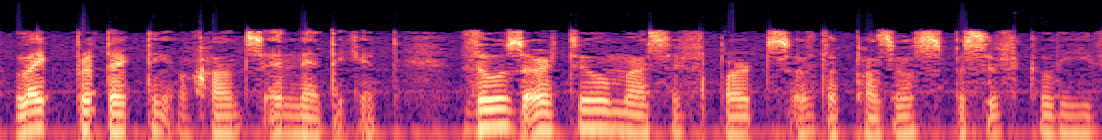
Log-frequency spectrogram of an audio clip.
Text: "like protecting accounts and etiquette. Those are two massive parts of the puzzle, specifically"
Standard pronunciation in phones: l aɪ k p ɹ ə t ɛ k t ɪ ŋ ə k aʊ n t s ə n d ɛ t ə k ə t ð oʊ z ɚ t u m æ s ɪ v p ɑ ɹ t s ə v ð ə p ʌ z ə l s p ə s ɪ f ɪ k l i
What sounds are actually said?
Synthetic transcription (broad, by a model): l aɪ k p ɹ ə t ɛ k t ɪ ŋ ə k aʊ n t s ə n d ɛ t ə k ə t ð oʊ z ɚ t u m æ s ɪ v p ɑ ɹ t s ə v ð ə p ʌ z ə l s p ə s ɪ f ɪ k l i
